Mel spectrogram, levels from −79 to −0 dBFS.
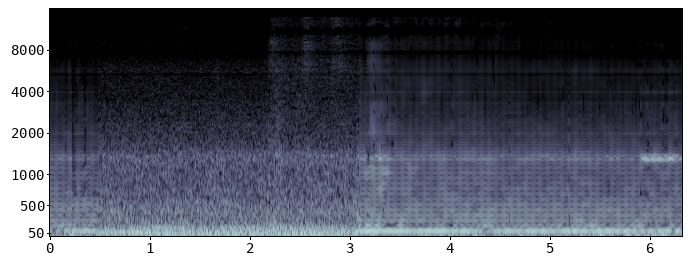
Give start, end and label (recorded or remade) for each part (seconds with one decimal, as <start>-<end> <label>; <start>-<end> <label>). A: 0.0-0.5 remade; 0.5-3.1 recorded; 3.1-6.3 remade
